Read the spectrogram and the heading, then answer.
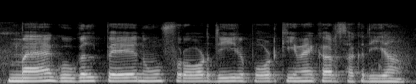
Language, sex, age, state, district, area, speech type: Punjabi, male, 30-45, Punjab, Rupnagar, rural, read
